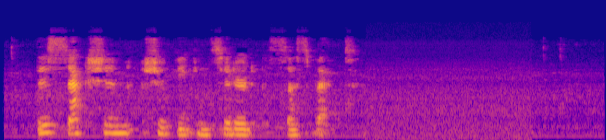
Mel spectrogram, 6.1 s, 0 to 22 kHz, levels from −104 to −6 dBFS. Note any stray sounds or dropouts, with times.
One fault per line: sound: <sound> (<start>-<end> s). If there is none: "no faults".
no faults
